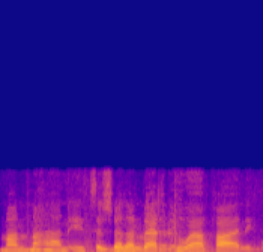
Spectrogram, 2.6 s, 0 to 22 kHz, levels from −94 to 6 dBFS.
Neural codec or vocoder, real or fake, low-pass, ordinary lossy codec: codec, 16 kHz, 0.5 kbps, X-Codec, HuBERT features, trained on balanced general audio; fake; 7.2 kHz; none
